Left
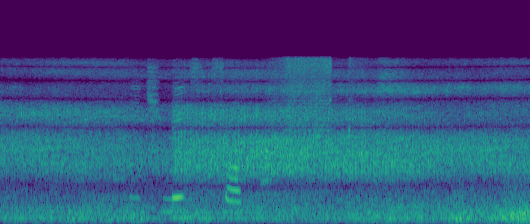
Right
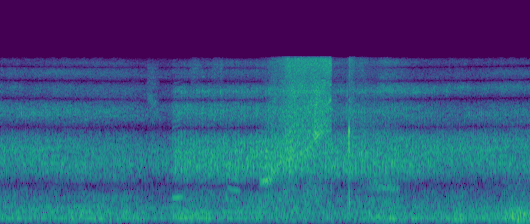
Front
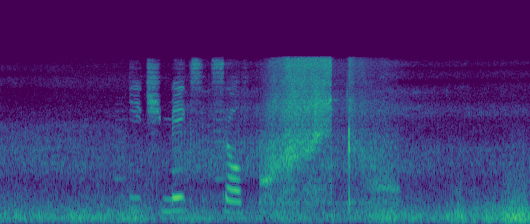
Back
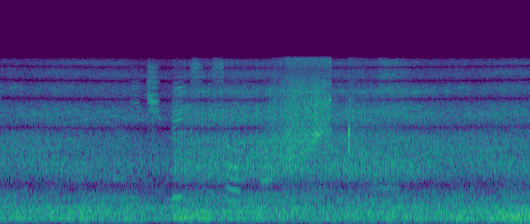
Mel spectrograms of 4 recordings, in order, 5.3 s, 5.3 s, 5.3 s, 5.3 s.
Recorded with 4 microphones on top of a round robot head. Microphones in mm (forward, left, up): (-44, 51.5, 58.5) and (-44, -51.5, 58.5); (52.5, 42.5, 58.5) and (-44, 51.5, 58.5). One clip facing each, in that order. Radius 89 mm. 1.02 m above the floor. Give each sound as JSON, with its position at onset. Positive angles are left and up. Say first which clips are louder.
{"t": 0.0, "sound": "a vehicle", "louder": "right 3 dB, back 9 dB", "azimuth_deg": -155}
{"t": 1.3, "sound": "a woman speaking", "louder": "left 3 dB, front 4 dB", "azimuth_deg": 40}
{"t": 2.6, "sound": "a whoosh", "louder": "right 4 dB, even", "azimuth_deg": -70}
